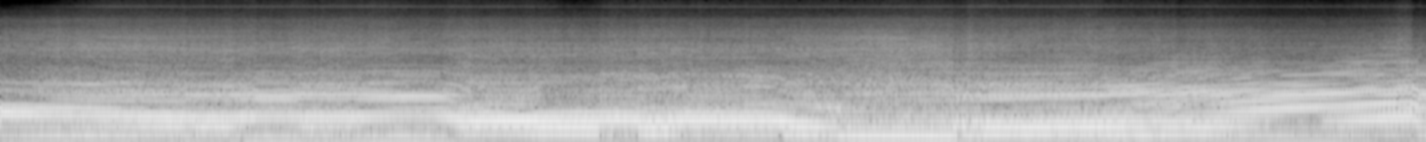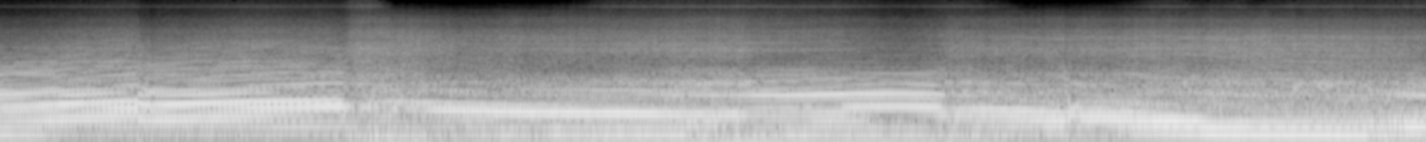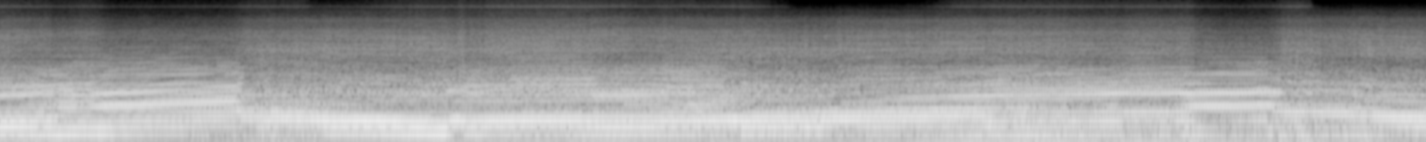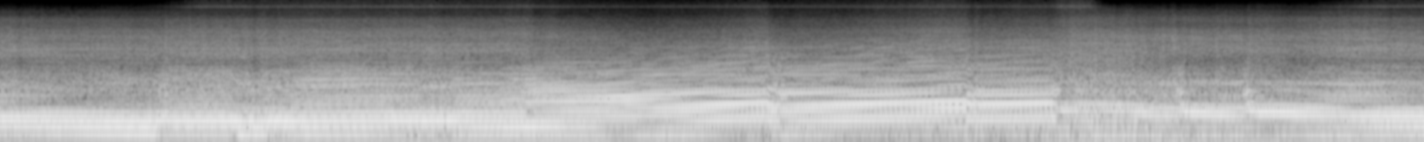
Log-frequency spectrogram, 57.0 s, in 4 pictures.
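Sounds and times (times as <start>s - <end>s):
motorcycle engine at full throttle: 0.0s - 57.0s.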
